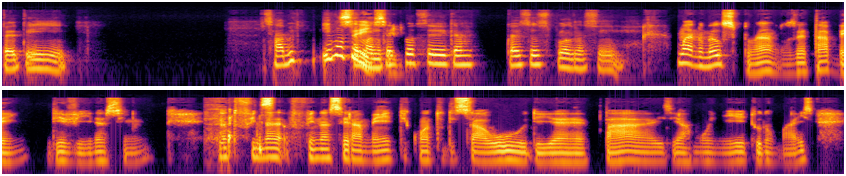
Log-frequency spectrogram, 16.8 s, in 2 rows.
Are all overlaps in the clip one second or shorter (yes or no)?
yes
